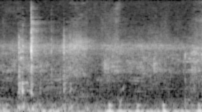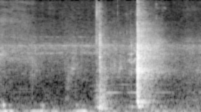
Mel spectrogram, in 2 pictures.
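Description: Light knocks and clicks from handling the car's boot and rear-seat fittings. Then two solid thumps about four and a half and five seconds in, the second the louder, as a panel or latch is shut.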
